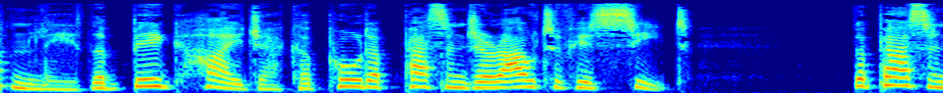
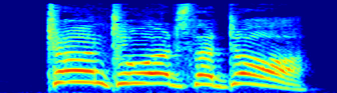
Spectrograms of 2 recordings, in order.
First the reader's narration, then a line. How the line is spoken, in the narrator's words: he shouted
